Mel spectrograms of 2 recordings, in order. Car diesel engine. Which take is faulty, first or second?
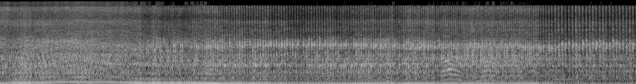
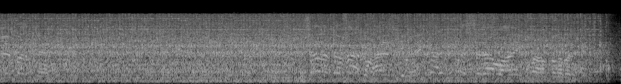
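first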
